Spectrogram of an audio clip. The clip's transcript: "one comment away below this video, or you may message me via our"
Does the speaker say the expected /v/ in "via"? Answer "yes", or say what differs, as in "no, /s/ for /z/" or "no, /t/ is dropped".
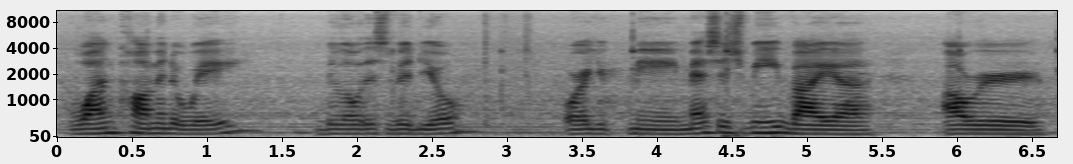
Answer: no, /b/ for /v/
